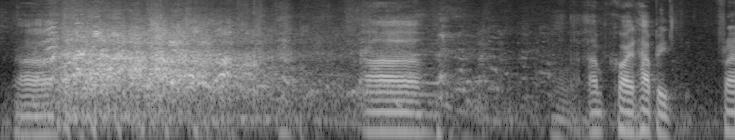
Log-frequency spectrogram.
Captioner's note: laughter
